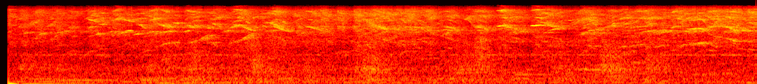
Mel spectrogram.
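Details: Several birds singing at sunset dusk on Margarita Island, Venezuela, chirping and twittering at once with quick high notes and short rising whistles overlapping, over a steady hiss of background noise.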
